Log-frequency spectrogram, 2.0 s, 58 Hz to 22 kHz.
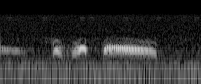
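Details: Spotted dove kept as a decoy bird for trapping, numbered 22, giving a loud low cooing phrase: two short rounded notes followed by a longer, drawn-out coo, with faint background hum.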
